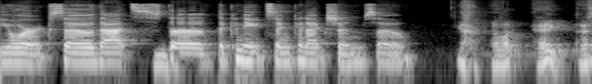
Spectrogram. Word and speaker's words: Knudson: please reach out to to Lori and it's pronounced Knutson if right when I first when I first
